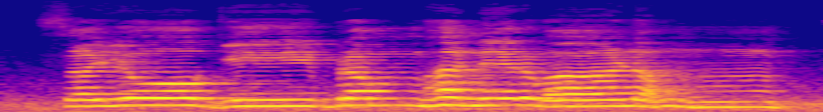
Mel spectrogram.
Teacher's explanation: तीसरे चरण में न के ऊपर जो ये अनुस्वार आ रहा है, ये चरण की समाप्ति पे आ रहा है, तो इसका उच्चारण म होगा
